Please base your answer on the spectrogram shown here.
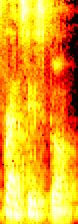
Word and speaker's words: Francisco: people don't not know how to pronounce my name but don't worry it's Francisco it's in Spanish uh my name is Francisco sco uh I'm from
